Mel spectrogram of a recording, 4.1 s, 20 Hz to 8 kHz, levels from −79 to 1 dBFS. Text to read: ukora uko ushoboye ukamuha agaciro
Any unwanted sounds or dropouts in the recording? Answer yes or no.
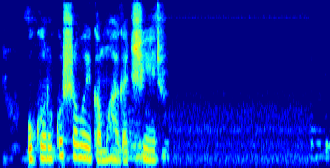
no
